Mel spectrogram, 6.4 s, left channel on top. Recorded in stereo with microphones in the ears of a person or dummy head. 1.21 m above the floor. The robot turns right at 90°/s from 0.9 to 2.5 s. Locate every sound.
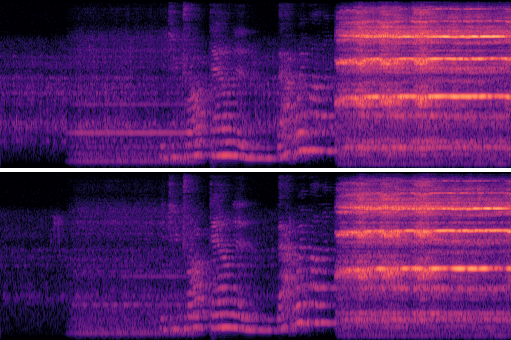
2.0 s a woman speaking: 155° left, 1.1 m; by 4.1 s 160° right, 1.1 m
4.2 s a violin: 15° left (ahead or behind), 0.6 m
